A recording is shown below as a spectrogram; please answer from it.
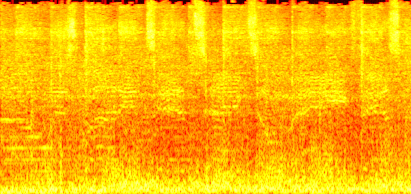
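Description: Background rock music with a steady drum beat.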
